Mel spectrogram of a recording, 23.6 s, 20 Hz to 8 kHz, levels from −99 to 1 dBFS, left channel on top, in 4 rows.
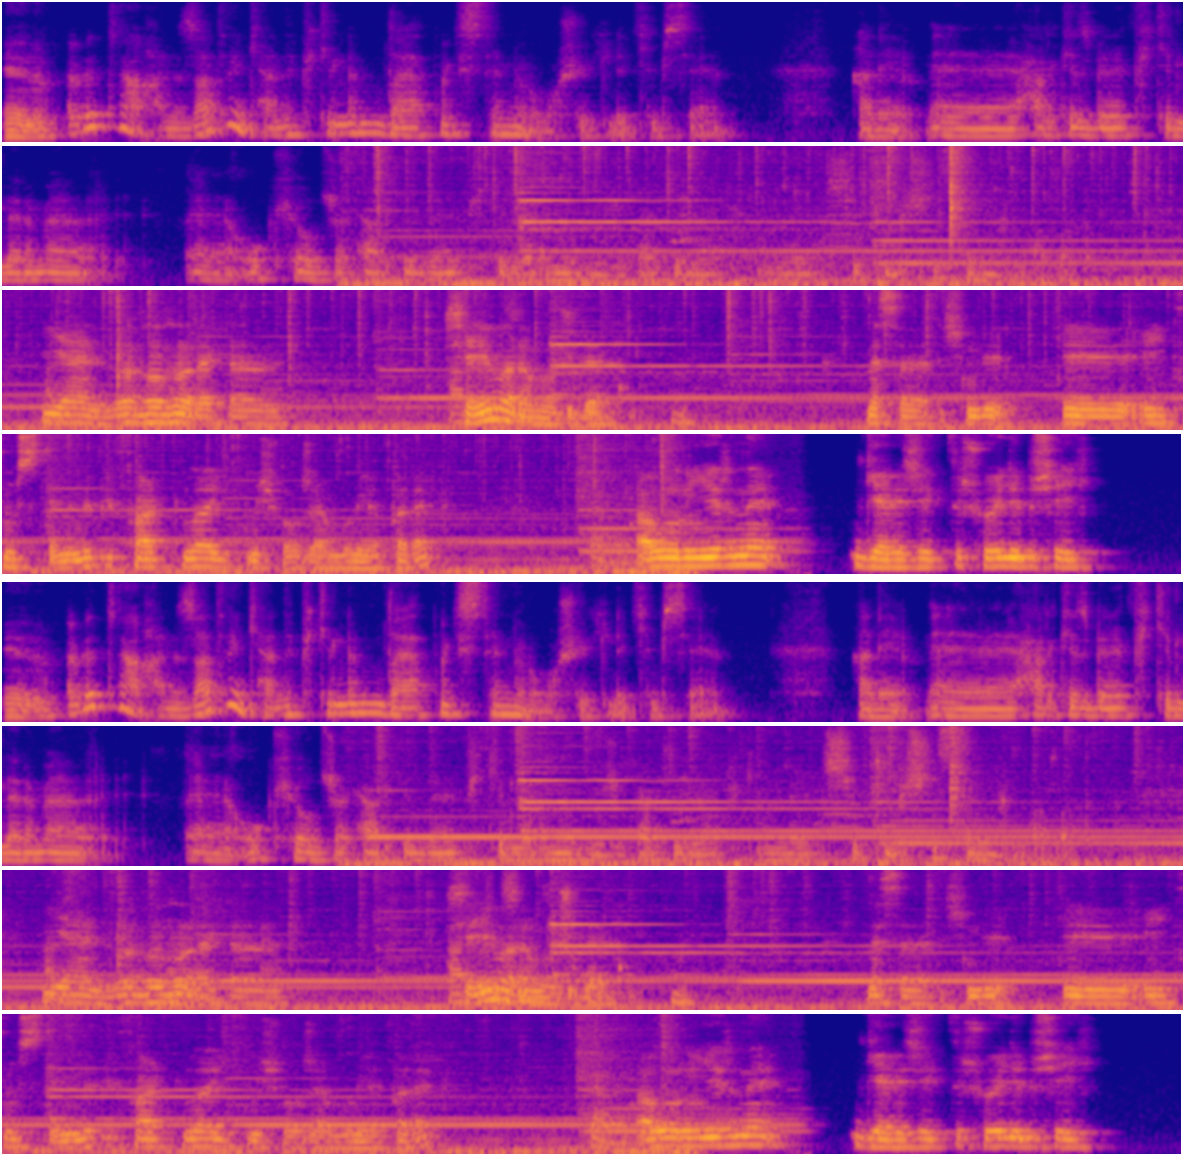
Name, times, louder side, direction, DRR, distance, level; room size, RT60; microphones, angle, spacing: voice 1, 0.3-3.6 3.9-6.4 6.8-11.3 11.6-12.2 12.6-13.2 14.0-14.8 15.1-15.3 20.6-20.9, right 3 dB, 60° right, 0.5 m, -37 dB
sound 1, 7.6-21.2, left 2 dB, 90° left, 0.7 m, -38 dB
sound 2, 7.7-21.7, right 4 dB, 5° right, 0.7 m, -38 dB
voice 2, 12.0-13.2 14.0-14.9 16.1-19.9 20.9-21.6 22.0-23.1, left 4 dB, 60° left, 0.4 m, -25 dB
5.1 x 2.1 x 2.4 m
head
